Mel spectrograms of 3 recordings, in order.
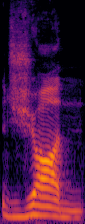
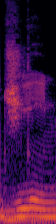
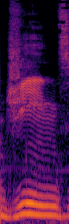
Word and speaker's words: Jean: It's Jean, not Jean, because, you know, every time I see the word Jean, it's called Jean or Jeans, you know, but like in French it's Jean.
